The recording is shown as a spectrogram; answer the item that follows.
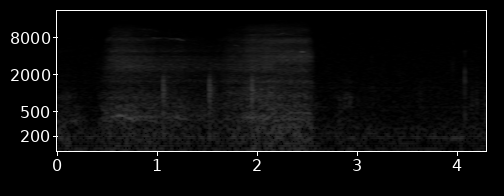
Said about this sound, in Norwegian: Men først så tømmer vi hodet vårt for tanker med å puste inn.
